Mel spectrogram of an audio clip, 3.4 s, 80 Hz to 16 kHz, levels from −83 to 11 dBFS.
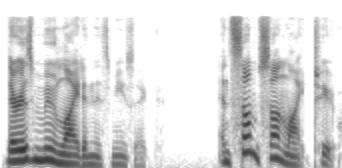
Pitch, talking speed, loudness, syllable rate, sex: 175 Hz, 175 wpm, -17 LUFS, 5.4 syllables/s, female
